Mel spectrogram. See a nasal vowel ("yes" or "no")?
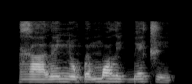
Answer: yes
